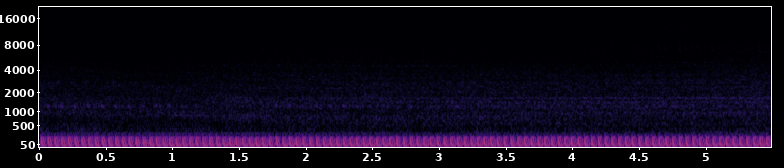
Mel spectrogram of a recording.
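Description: Adventure-touring motorcycle engine idling steadily: a low, even, pulsing rumble.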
